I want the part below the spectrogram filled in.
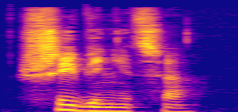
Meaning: gallows (wooden framework on which persons are put to death by hanging)
- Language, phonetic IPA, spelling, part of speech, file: Belarusian, [ˈʂɨbʲenʲit͡sa], шыбеніца, noun, Be-шыбеніца.ogg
